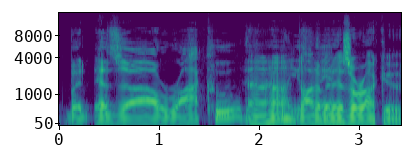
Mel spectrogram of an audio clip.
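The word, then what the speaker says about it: Ezeiruaku: Donovan is a Raku. It's actually easy to say once once you figure out that they don't pay attention to the spelling.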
